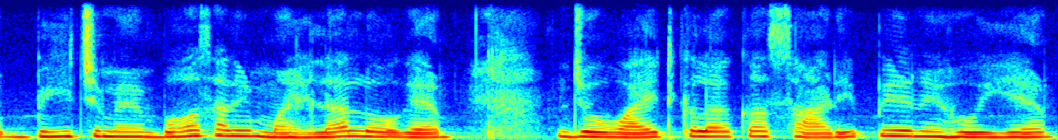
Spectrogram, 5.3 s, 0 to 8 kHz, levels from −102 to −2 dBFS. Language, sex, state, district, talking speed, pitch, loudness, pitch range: Hindi, female, Jharkhand, Garhwa, 170 wpm, 235 Hz, -14 LUFS, 215-255 Hz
